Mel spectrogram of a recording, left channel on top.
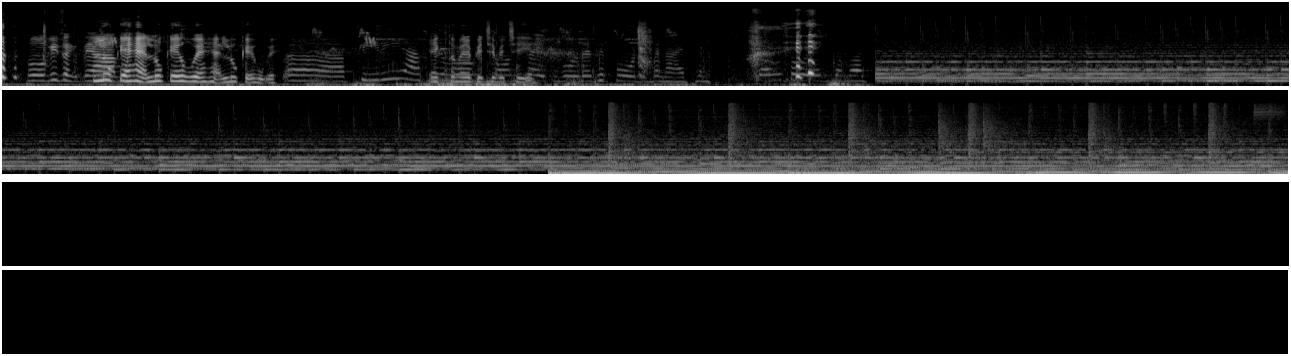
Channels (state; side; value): silent; right; 51 dB below the other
